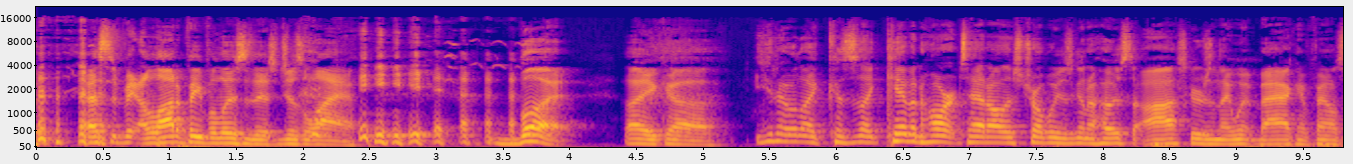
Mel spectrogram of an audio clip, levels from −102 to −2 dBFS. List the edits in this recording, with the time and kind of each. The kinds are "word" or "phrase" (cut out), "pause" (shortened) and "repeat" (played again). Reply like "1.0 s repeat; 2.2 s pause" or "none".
none

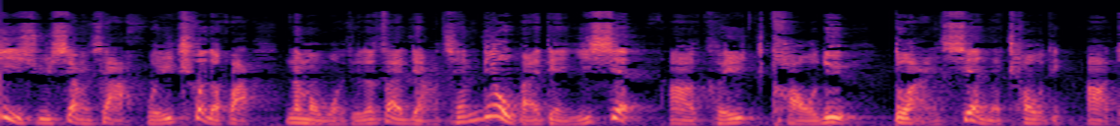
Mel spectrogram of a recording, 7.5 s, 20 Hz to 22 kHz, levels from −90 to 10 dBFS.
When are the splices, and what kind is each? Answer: 4.4 s pause

